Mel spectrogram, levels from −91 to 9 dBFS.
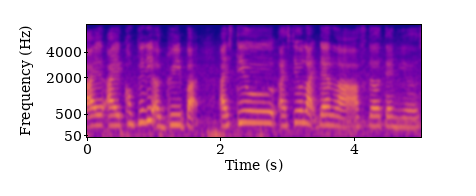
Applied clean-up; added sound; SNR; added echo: none; none; none; none.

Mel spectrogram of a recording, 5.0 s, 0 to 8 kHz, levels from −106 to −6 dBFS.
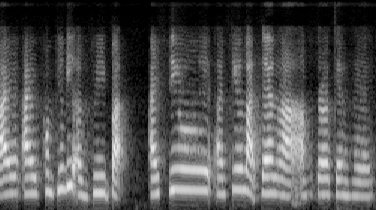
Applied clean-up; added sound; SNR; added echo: neural mask model DeepFilterNet 3.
